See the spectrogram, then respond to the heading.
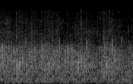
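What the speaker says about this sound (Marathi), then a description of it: "आपल्या सर्वांना विनंती आहे की राज्यस्तरावरच्या टीमसाठी एक जोरदार टाळ्या त्याच ठिकाणी होऊन गेल्या पाहिजे." A crowd at a Mahalakshmi Saras exhibition event applauds a state-level team, a short steady wash of clapping, fairly faint and unbroken.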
